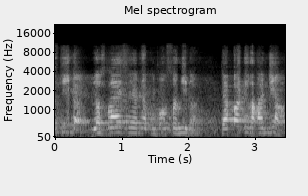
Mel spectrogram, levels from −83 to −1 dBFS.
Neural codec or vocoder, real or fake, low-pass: codec, 44.1 kHz, 2.6 kbps, DAC; fake; 10.8 kHz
